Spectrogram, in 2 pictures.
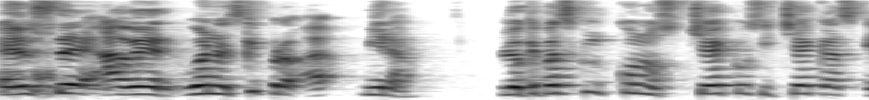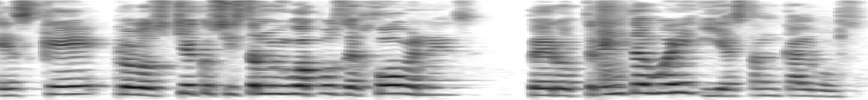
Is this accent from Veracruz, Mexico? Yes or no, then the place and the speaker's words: no; Ciudad Juárez, Chihuahua, Mexico; accent: northern; moved away as an adult; now in Mexico City, Mexico; soy de Ciudad Juárez, Chihuahua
